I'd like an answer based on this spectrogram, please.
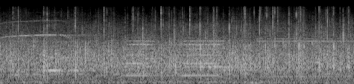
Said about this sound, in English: People are being ordered to stay at home for 2 weeks. But every day, at 8 o'clock in the evening, people come out of their homes and applaud.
